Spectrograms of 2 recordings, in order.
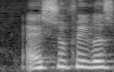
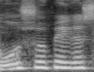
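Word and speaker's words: oesophagus: एसोफेगस बोलते हैं। ओसोफेगस नहीं बोलते। ओई साइलेंट।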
